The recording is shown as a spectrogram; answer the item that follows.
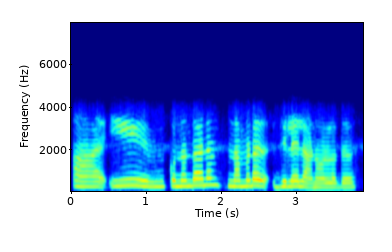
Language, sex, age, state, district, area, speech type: Malayalam, female, 18-30, Kerala, Kollam, rural, conversation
